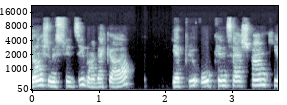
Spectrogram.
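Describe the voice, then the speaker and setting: A woman's fairly high voice, dark and mellow in tone, with ordinary pitch variation and a moderate pace. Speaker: midwife and perinatal trainer. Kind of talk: interview testimony.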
